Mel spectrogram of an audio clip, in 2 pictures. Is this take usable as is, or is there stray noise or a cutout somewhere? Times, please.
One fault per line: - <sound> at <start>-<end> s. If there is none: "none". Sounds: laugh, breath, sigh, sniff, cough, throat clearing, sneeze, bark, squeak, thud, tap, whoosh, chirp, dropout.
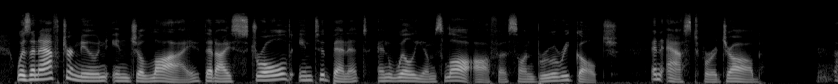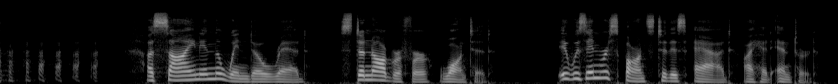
- laugh at 8.1-9.4 s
